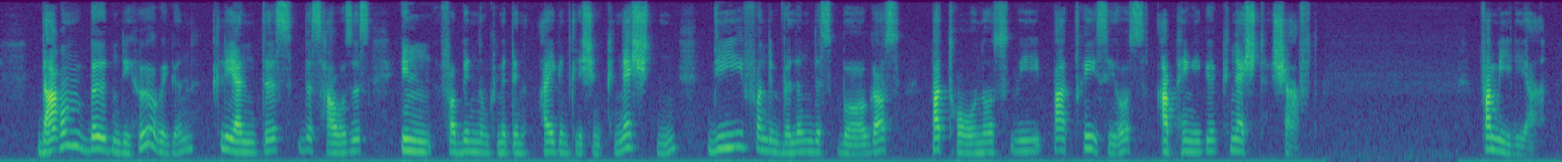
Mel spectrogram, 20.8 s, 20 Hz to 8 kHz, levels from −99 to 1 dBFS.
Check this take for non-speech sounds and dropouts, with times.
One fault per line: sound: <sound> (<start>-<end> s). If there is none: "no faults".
no faults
